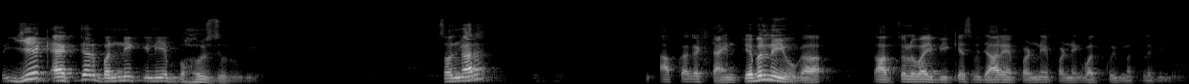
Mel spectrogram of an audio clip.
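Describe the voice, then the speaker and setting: A man's voice: mid-range voice, very animated, normal speed, pauses often. A man teaching acting students in a coaching lecture, demonstrating lines and often checking in with them.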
